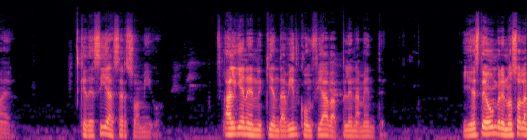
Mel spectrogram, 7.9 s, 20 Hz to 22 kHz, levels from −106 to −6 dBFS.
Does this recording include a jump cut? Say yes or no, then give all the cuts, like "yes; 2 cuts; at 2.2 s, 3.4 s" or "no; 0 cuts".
no; 0 cuts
